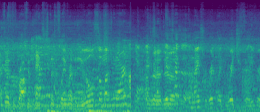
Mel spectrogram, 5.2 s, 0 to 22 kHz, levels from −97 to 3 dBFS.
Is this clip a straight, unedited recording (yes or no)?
no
